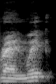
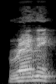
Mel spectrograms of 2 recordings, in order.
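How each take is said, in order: First: The name has a w sound in the middle. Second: The name has no w sound in the middle. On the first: The speaker calls it wrong. "not Renwick" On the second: The speaker calls it right. "Rennick, not Renwick"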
